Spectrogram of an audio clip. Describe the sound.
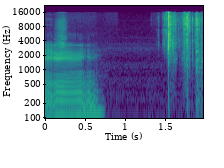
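A voice sounds briefly, then after a short pause the plastic wrapper of a Panda Express fortune cookie crinkles and tears open in a few sharp, crackling bursts.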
